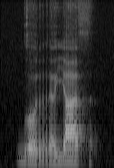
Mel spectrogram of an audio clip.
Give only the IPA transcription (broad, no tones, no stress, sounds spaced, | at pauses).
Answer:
ɡ o r ə j a θ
